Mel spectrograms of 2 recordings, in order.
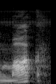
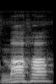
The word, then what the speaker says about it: Mach: the English it's supposed to be the correct pronunciation is supposed to be like mock or something but in this series the Japanese series or the Korean pronunciation or Japanese pronunciation they go with Maha so I'm going to go with the same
